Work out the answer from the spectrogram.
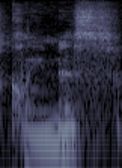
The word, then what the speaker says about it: Cleanness: about Garth green whales cleanness aka rhymes with penis that's right Garth green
